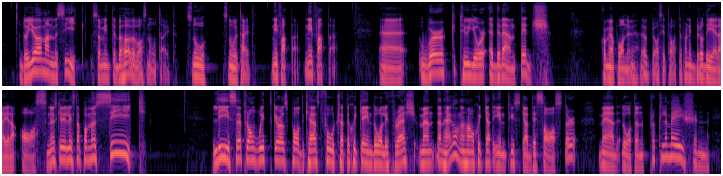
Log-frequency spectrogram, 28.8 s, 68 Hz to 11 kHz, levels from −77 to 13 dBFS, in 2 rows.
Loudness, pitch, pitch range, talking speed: -21 LUFS, 130 Hz, 110-160 Hz, 130 wpm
